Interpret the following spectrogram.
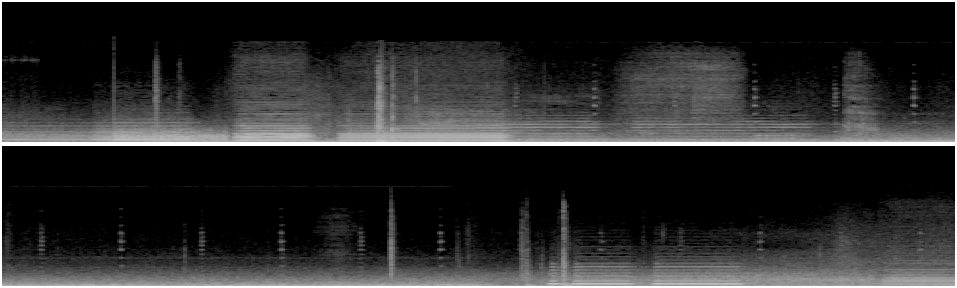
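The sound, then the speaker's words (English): Car horns honk in bursts over a steady low rumble of traffic, a couple of long blasts near the start and another pair toward the end, with engines droning throughout. “Now they're caught in heavy traffic.”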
